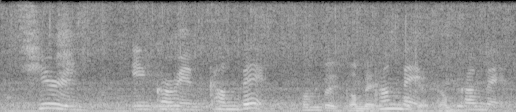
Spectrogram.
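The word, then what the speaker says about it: 건배: Kanbei.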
